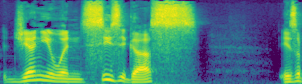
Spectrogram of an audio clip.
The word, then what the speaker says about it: Syzygus: So pronounce something like Syzygus. Syzygus.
